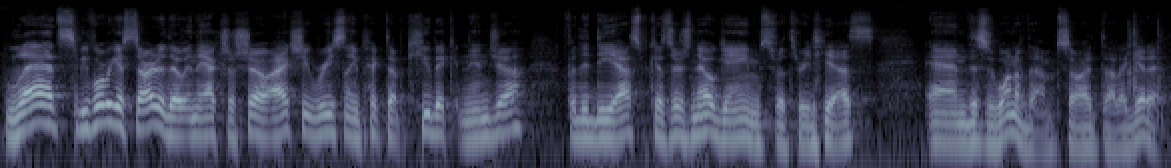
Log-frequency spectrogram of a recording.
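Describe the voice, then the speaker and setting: This podcast co-host has a fairly low pitch and talks fast. Chatting casually about games, he rambles, uses plenty of fillers, and laughs frequently.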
